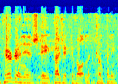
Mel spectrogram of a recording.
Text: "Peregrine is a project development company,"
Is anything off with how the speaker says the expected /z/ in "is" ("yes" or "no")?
no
